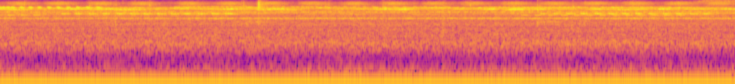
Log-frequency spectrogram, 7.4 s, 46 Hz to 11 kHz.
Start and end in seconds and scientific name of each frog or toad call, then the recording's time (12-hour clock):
none
12:00am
